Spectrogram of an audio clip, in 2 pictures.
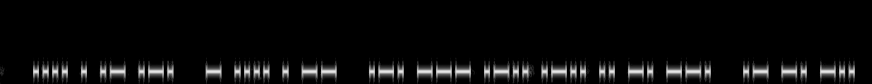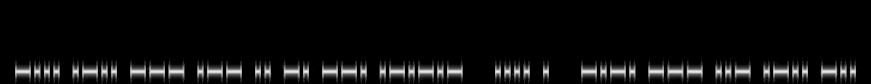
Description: Morse code, heard as a keyed tone, about 25 wpm, 600 Hz. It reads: HEAR THEM ROLLING AND BLOWING. HE COULD
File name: the old man and the sea part 1 25wpm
